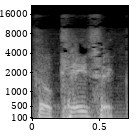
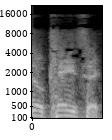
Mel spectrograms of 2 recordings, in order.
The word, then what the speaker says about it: Ocasek: look at that Ric Ocasek there's now known Ric Ocasek although it was okay sick for like 25 years by the way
